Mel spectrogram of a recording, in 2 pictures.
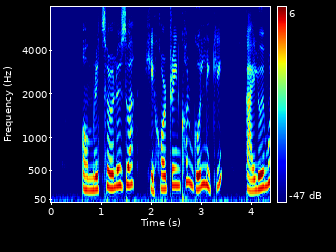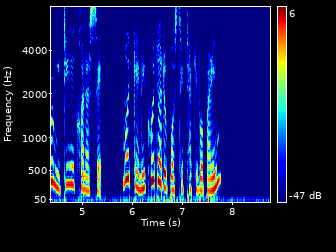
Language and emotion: Assamese, fearful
